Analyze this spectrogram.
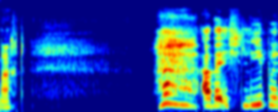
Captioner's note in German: seufzt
